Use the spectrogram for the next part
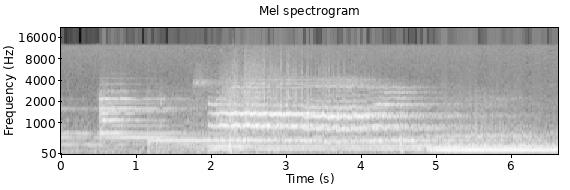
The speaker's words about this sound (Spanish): Su campana sonaba intermitentemente para guía de caminantes y peregrinos, perdidos en noches de invierno, entre fragosidades y ventiscas, o amenazados por fieros lobos.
